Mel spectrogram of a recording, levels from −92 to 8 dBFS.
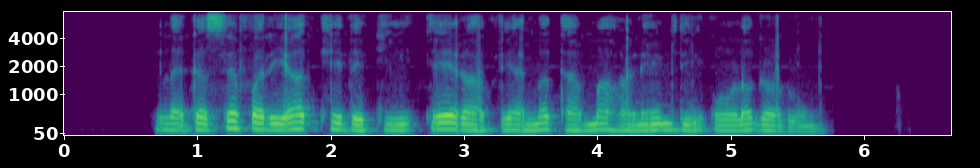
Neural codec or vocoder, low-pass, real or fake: codec, 16 kHz, 2 kbps, FunCodec, trained on LibriTTS, 25 frames a second; 7.2 kHz; fake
